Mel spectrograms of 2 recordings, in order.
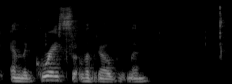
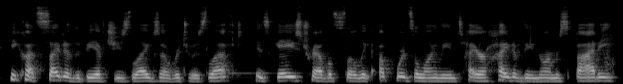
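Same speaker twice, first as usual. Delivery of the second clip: ordinary delivery, nothing marked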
